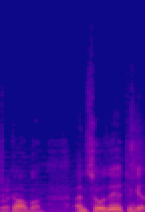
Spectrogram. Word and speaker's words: caber: get the the cabers the Scottish word for log is cabber and that's a proper pronunciation is cabar and so they to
